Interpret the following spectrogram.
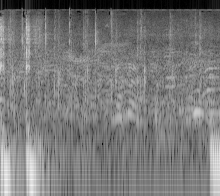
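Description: Indistinct voices over a PA at an outdoor show, with two short, loud low thumps in the first half second.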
